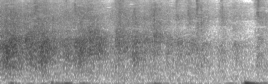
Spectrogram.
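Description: An audience applauds a political speech by Waman Meshram, a steady wash of many hands clapping throughout, moderately distant and without anyone speaking over it.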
